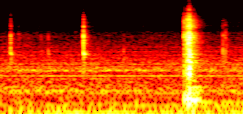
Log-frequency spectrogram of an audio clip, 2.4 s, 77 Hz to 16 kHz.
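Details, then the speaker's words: Minolta XK camera in auto mode, lens at f1.4 with camera choosing shutter speed: single crisp shutter snap, almost no gap between opening and closing; quick exposure, normal shutter release. "could hear that was a pretty quick shutter speed."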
